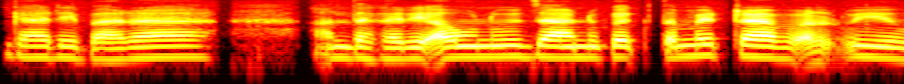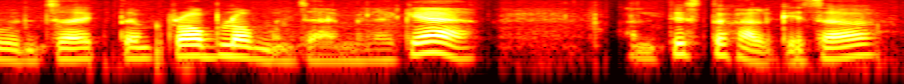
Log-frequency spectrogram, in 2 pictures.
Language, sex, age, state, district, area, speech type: Nepali, female, 45-60, West Bengal, Darjeeling, rural, spontaneous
